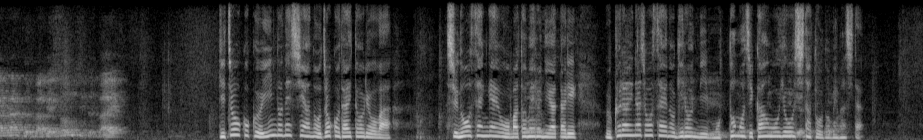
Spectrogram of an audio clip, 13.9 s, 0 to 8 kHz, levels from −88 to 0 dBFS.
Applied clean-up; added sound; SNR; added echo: none; none; none; none.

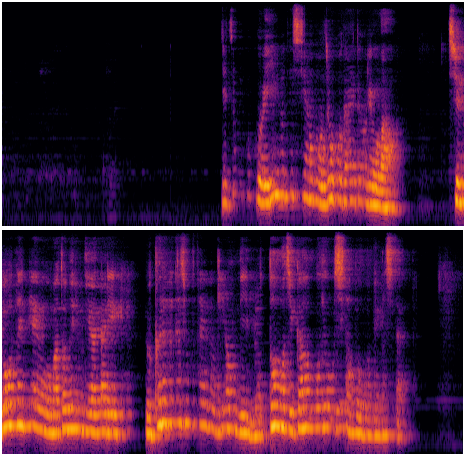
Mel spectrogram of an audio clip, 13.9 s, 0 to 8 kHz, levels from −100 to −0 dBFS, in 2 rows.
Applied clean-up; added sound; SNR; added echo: neural mask model DeepFilterNet 3.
